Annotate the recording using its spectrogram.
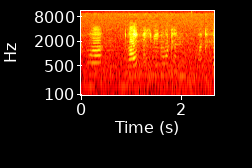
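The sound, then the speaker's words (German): A telephone rings in short, bright electronic bursts repeating several times over a faint background hiss, an automatic wake-up call from an electronic telephone exchange. “Nur 60 Pfennig kostet dann der automatische Weckruf.”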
